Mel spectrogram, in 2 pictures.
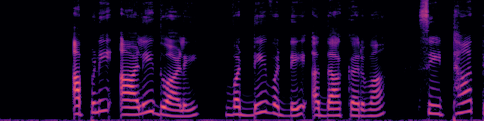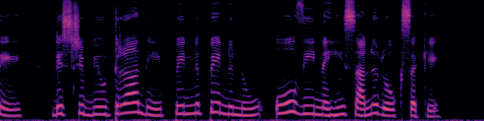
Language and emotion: Punjabi, neutral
